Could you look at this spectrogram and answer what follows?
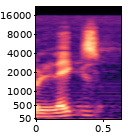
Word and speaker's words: legs: et littérature comparé aux legs on prononce bien le S de legs le laboratoire d'études de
